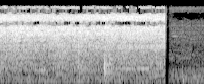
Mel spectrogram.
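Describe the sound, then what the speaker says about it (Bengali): Fish frying in hot oil in a home kitchen gives a steady, loud broadband sizzle for about two seconds, then cuts off abruptly to a quieter hiss. "এবার বাকি মাছগুলো ভাজছি।"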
